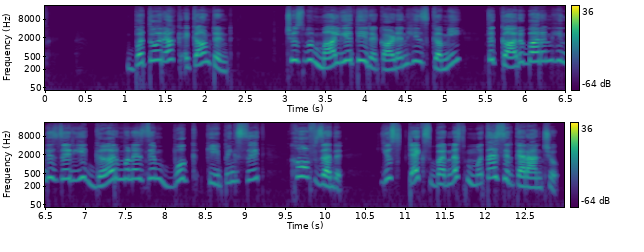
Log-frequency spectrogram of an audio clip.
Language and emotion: Kashmiri, disgusted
